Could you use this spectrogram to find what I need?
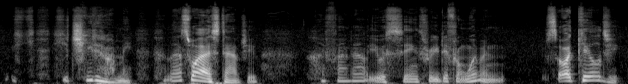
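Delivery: lashing out. A narrator's reading. Wife lashing out at her cheating husband's ghost, furious. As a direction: hurl the accusation at him. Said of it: "Lindsay then lashed out at the ghost".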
